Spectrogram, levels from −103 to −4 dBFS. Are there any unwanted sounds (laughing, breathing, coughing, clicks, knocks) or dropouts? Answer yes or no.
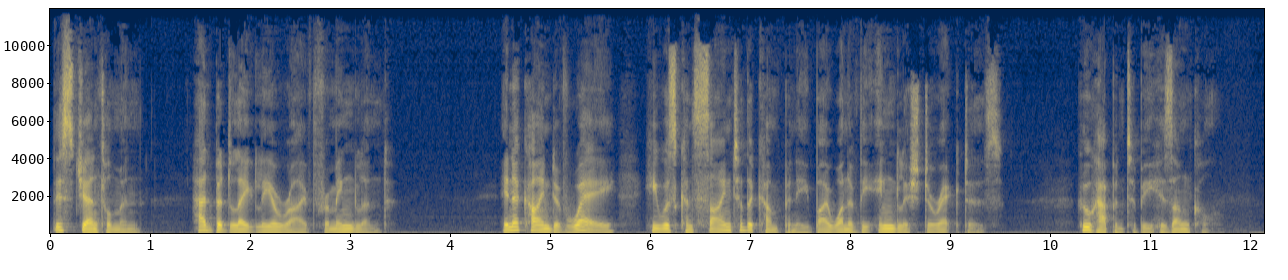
no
